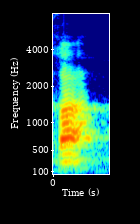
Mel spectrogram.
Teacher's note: Fa gigi atas bertemu dengan bibir bawah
